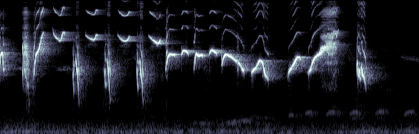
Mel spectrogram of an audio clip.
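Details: Oriental magpie-robin song meant to provoke other magpie-robins: rapid string of sharp chirps followed by clear whistled notes sliding down then sweeping upward, delivered at about three notes per second before a final short note.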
